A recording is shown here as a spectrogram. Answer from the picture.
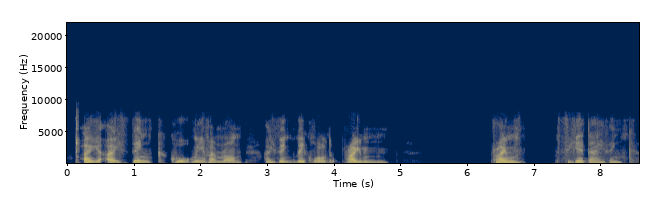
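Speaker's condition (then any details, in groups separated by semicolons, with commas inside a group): Cerebral palsy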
